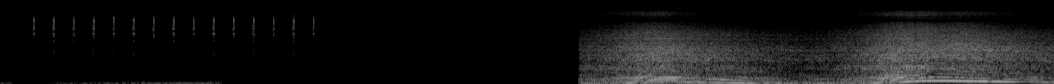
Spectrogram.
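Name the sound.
car engine accelerating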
